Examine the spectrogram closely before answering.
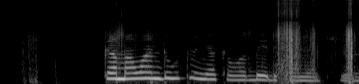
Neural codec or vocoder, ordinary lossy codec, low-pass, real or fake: vocoder, 44.1 kHz, 128 mel bands every 256 samples, BigVGAN v2; none; none; fake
